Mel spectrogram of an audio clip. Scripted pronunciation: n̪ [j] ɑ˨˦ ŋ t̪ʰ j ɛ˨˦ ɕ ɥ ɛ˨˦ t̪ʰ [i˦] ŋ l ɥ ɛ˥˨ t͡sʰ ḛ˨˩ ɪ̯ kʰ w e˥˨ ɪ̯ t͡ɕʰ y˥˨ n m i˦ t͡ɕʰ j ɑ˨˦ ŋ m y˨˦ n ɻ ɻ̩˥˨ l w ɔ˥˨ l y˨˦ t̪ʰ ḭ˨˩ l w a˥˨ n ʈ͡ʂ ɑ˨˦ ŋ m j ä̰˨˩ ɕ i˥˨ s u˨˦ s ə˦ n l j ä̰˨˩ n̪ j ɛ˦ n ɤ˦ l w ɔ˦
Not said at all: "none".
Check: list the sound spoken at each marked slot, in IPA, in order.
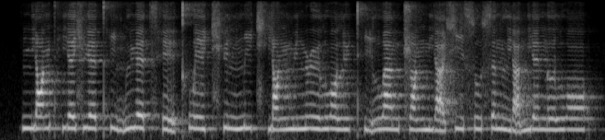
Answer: j, ḭ˨˩

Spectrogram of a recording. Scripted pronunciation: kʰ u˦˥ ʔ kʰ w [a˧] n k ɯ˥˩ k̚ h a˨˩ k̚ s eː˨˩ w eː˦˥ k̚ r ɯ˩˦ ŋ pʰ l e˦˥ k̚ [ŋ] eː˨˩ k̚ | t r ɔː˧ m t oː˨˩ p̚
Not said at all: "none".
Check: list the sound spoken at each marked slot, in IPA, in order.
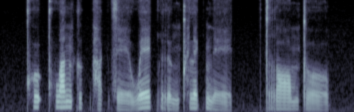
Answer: a˥˩, n

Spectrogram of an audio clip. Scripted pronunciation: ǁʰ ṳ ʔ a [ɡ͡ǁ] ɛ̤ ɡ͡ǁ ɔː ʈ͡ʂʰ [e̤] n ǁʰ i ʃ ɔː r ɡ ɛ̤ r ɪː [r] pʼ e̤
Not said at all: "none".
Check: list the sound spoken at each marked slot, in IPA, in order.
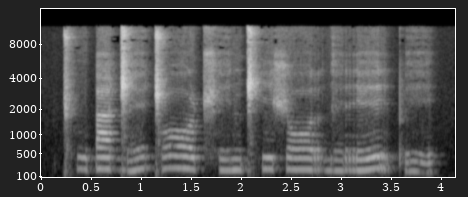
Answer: ɡ͡ǁ, e̤, r

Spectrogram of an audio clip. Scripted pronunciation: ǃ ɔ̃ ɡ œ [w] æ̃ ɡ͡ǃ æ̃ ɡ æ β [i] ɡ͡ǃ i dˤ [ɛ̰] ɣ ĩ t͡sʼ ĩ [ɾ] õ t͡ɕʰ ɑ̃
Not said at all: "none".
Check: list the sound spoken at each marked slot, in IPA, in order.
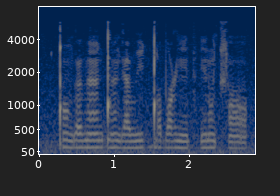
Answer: ð, i, ɛ, ɾ

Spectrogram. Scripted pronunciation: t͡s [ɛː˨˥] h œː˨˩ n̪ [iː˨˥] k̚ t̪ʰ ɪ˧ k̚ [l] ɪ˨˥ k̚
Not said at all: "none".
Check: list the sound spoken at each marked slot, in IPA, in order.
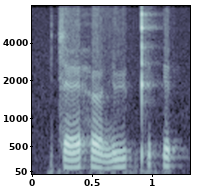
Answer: ɛː˨˥, yː˨˥, l

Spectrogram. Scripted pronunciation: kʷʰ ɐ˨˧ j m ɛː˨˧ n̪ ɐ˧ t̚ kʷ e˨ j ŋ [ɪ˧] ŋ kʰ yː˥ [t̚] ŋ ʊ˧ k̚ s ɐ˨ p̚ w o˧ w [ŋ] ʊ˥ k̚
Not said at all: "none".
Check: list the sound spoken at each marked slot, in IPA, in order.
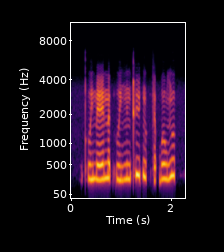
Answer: ɪ˧, t̚, ŋ

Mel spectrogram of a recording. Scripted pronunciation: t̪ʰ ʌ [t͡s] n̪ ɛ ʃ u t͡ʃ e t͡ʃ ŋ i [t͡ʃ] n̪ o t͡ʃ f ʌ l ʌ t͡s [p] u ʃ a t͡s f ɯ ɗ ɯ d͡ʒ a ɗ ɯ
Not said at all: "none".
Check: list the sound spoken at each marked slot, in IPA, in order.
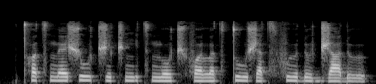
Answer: t͡s, t͡s, t̪

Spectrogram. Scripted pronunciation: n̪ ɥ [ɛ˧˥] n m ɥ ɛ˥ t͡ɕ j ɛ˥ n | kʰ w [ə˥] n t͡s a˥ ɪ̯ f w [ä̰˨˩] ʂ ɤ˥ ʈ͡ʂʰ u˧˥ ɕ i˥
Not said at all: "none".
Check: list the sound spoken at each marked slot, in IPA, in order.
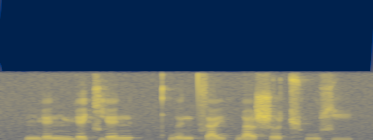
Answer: ɛ˧˥, ə˥, ä˥

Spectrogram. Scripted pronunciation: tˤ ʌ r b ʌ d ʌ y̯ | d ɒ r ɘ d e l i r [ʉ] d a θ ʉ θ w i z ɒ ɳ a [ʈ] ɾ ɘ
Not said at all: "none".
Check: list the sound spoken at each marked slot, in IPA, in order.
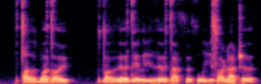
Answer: ɘ, ʈ

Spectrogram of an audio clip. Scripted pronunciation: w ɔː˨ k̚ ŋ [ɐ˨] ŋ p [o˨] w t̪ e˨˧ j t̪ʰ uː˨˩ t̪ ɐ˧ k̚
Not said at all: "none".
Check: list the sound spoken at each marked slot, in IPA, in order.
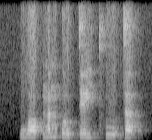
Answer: ɐ˥, o˨

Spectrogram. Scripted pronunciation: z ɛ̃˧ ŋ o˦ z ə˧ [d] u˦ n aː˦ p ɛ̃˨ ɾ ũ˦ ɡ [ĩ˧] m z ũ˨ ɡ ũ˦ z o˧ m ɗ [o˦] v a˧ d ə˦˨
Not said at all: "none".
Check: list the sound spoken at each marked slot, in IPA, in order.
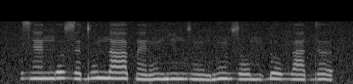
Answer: d, ĩ˧, o˦

